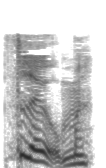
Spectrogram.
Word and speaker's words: Flume: Flume. Rhymes with room, Jonah says. And loom, the guy says.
